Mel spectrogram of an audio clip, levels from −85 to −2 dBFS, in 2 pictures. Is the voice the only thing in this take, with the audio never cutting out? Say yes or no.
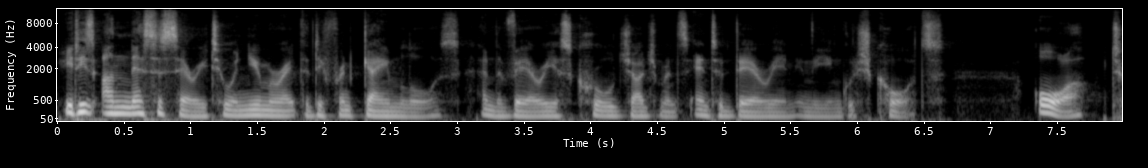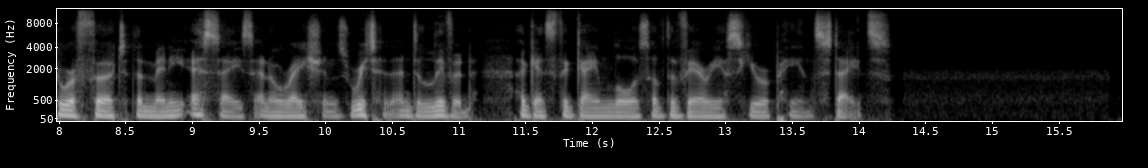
yes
